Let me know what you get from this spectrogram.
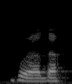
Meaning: singular locative of bura; in/at this place
- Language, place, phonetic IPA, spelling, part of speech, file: Azerbaijani, Baku, [burɑˈdɑ], burada, noun, Az-az-burada.ogg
